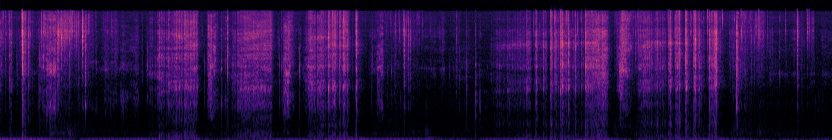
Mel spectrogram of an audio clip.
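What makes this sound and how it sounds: A solid, dry amber bar of soap held in a hand with long nails has its edge cut and scraped with a utility knife blade. Crisp, crunchy scraping and tearing sounds come in quick, irregular strokes, with bright grainy texture and sharp little clicks as flakes break away.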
